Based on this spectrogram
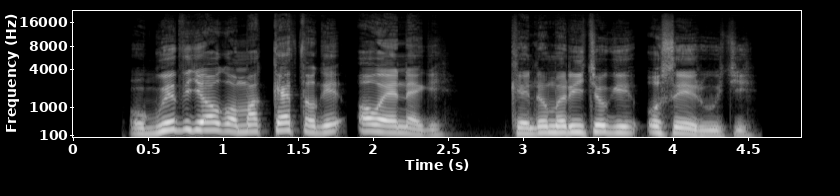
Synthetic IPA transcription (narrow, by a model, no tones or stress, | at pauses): oɡwed̪d͡ʒɔɡɔmakɛt̪ɔɡɪɔwɛnɛɡɪ | kendomaɾit͡ʃoɡɪoseɾut͡ʃi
